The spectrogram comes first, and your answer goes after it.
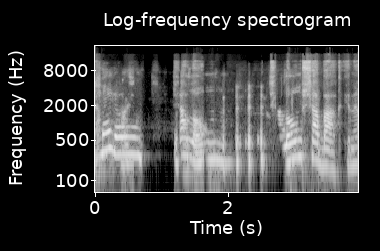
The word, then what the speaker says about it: Shalom: S A L O M. Shalom. É assim que se pronuncia, né? Shalom.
